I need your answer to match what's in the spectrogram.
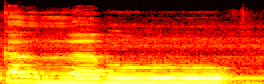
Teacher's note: واو ساکن سے پہلے با پر پیش ہے تو وہ مدہ اس کو ایک الف یعنی دو حرکات کے برابر کھینچ کر پڑھیں گے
